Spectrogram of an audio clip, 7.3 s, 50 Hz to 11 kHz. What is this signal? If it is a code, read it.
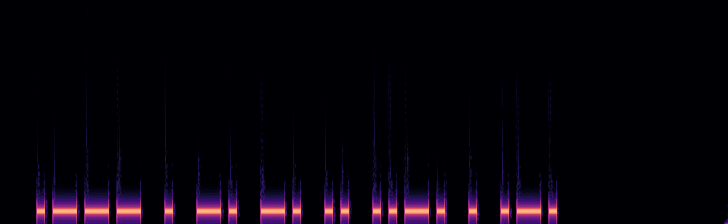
Morse code, heard as a keyed tone, about 15 wpm, 700 Hz. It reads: JENNIFER
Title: USA Common Names - 15wpm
